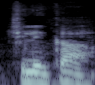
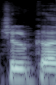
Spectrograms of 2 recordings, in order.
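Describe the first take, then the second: First: The name is said in three syllables. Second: The name is said in two syllables. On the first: This is how local people say it. "Odisha ಜನಗಳು ಅದನ್ನ ಚಿಲಿಕಾ ಅಂತ ಕರೀತಾರೆ" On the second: This is how many people say it. "ಎಷ್ಟೊಂದು ಜನ ಚಿಲ್ಕಾ ಅಂತಾರೆ"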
